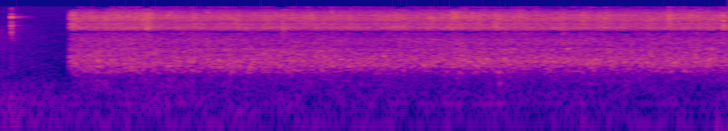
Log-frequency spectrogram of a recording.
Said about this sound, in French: C'est la pluie, une bonne pluie du Nord.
